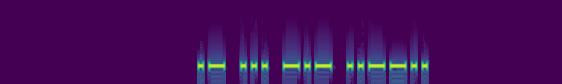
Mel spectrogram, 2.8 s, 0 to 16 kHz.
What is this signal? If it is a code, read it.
Morse code, heard as a keyed tone, about 44 wpm, 700 Hz. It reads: ASK?
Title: SOTA QSO Practice 45wpm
